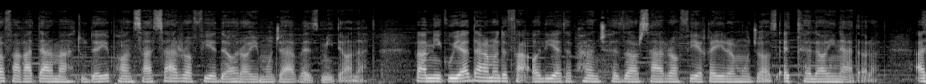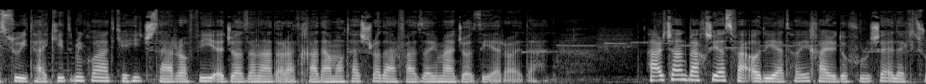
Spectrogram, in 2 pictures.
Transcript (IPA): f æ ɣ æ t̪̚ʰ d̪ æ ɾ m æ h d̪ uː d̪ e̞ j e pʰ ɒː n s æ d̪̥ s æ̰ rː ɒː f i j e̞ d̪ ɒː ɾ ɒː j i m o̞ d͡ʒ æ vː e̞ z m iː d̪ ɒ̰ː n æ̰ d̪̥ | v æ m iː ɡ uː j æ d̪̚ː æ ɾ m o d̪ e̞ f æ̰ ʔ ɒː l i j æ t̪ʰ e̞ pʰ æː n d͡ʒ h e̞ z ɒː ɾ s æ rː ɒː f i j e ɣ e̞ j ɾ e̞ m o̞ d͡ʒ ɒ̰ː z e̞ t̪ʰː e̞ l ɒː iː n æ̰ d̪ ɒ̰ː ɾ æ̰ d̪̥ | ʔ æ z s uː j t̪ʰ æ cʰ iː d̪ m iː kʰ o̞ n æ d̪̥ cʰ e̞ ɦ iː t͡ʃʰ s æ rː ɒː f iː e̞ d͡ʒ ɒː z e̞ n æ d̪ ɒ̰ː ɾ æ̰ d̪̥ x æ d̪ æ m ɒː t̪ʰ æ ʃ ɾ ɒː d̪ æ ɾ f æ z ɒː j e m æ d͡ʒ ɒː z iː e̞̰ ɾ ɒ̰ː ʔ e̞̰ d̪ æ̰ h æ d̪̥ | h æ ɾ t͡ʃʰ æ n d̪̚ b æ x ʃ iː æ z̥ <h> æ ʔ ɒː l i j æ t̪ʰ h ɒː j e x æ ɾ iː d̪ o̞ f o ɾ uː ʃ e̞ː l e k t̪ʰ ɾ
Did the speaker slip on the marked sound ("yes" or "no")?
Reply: yes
